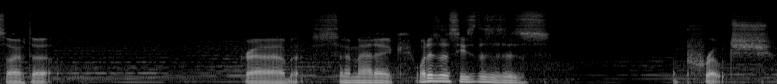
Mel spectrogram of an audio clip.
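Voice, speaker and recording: A man's voice: low-pitched, a little mellow. A man live streaming while he works, casually thinking aloud and muttering questions to himself. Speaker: game modding live streamer.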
